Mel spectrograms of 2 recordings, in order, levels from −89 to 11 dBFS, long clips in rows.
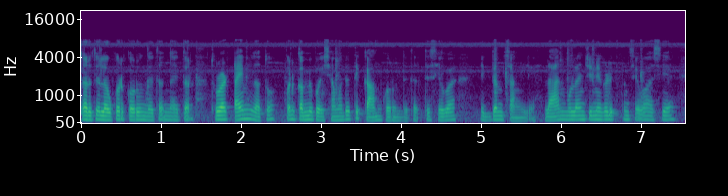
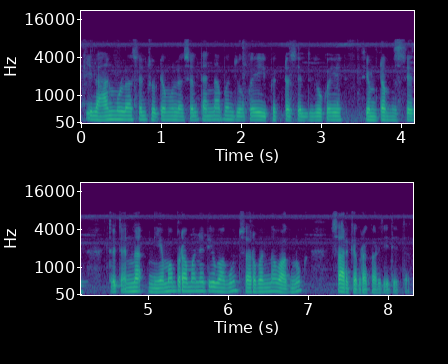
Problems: none marked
